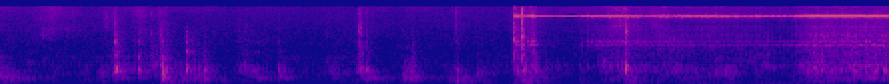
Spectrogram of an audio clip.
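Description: A few light clicks and taps as the socket is fitted onto a worm-drive hose clamp, then, about two and a half seconds in, a cordless electric ratchet starts running with a steady high whine, loosening the clamp.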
